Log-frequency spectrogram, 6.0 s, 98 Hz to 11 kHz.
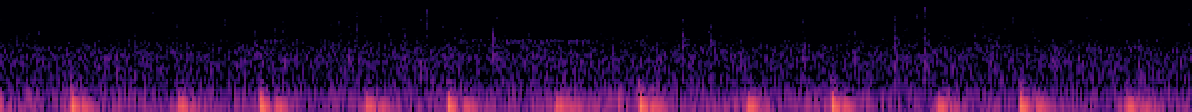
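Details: Heartbeat in an ASMR sleep-aid loop with rain ambience and soft breathing: soft, regular, low paired thumps at about 63 beats per minute over light rain.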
